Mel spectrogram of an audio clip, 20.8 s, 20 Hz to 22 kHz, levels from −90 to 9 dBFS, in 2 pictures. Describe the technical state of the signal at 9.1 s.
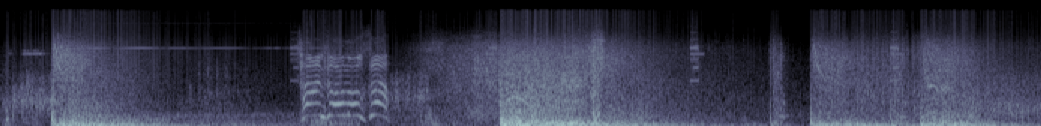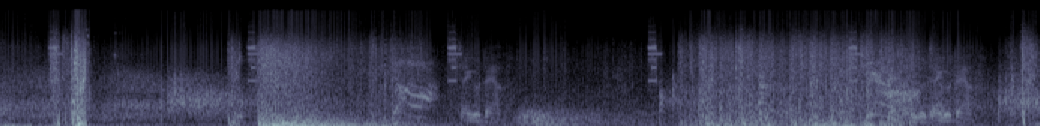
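At 9.1 s the filter is restarted on every block, as it is through the whole clip. The filter loses its state at each block boundary and starts from silence. Each block opens with a small transient. These repeat at 172 Hz, which fits a 256-sample block. The result is a buzz that rises and falls with the level of the sound.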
